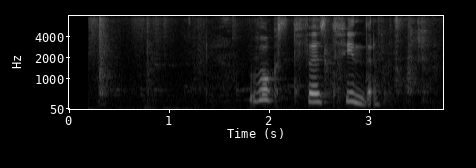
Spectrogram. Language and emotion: Russian, positive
